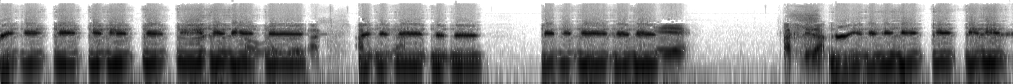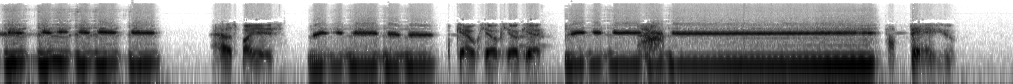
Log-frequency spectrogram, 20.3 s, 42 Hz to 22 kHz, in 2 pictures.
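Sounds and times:
speech: 0.0s - 1.2s, 3.6s - 6.8s, 7.8s - 17.7s, 18.8s - 19.8s
person humming a low steady tone: 0.0s - 4.8s, 5.4s - 6.6s, 7.9s - 11.8s, 13.2s - 14.7s, 15.4s - 19.2s
person whistling a higher melody: 0.0s - 4.8s, 5.4s - 6.6s, 8.3s - 11.7s, 13.2s - 14.7s, 15.8s - 19.0s.

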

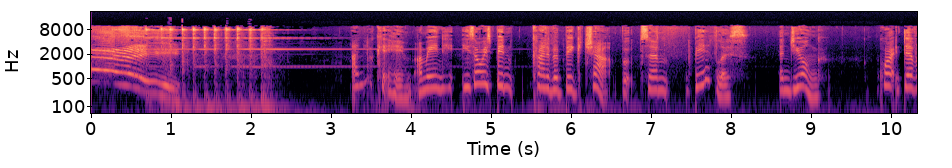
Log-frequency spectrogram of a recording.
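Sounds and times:
speech: 0.7s - 1.3s, 3.3s - 9.2s, 9.8s - 10.3s
bright bell ringing in a rapid trill signalling quiz answers locked in: 0.7s - 6.0s.

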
